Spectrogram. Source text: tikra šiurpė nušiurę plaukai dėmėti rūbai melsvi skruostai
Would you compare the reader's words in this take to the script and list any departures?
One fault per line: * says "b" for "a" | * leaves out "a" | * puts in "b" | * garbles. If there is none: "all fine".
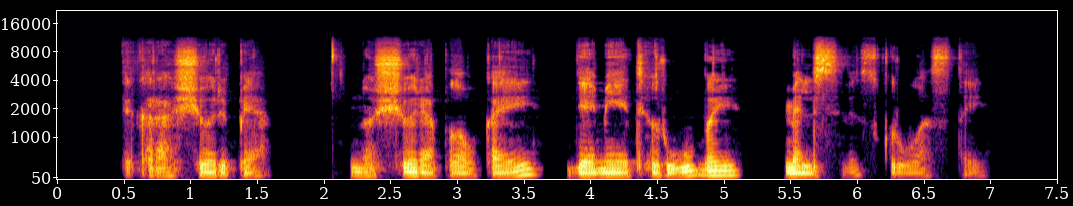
all fine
